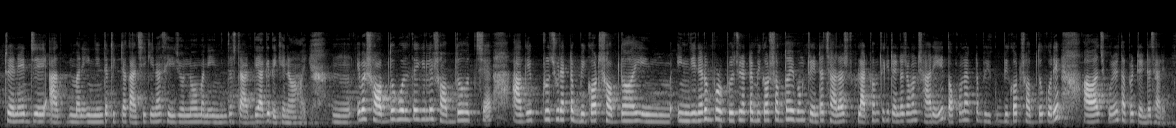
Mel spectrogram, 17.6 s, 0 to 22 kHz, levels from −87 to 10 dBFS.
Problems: constant background noise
